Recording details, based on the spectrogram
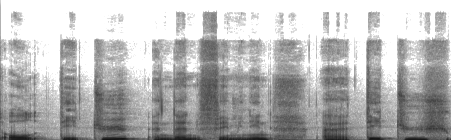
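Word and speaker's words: têtue: Têtu with the E, but then you don't pronounce it.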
